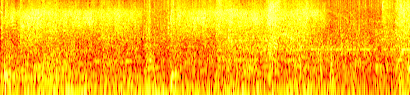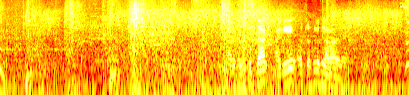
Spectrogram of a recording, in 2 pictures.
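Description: A proton beam crackles and buzzes as it fires.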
